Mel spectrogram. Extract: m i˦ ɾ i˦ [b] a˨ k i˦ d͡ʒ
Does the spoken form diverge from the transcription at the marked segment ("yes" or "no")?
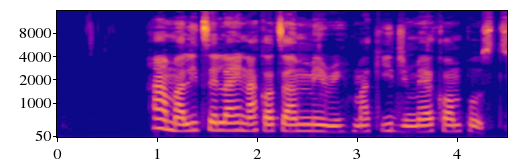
yes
